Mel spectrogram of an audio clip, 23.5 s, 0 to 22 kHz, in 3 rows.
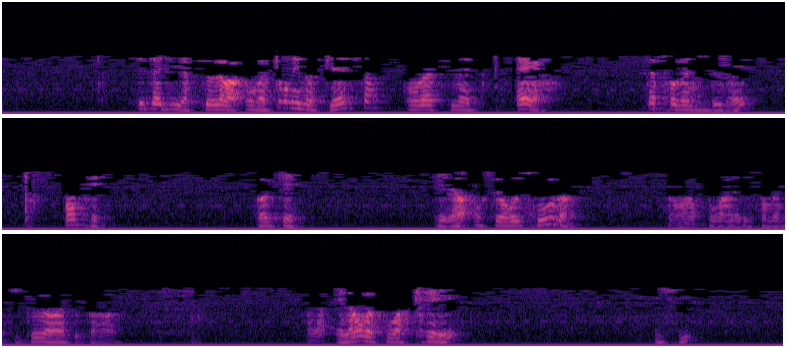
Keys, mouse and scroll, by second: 1.7 KP_1, 5.0 r, 9.7-11.7 middle drag, 11.2 KP_7, 12.5 KP_3, 14.3 middle click, 15.2-17.1 drag, 17.6 KP_7, 20.9 KP_1.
